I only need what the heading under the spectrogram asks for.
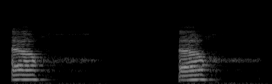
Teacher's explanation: it's a soft letter because the sound is running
